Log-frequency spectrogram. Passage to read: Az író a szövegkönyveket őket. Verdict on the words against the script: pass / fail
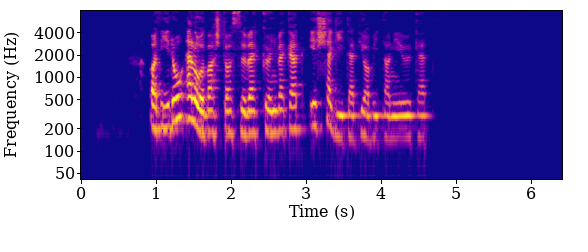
fail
